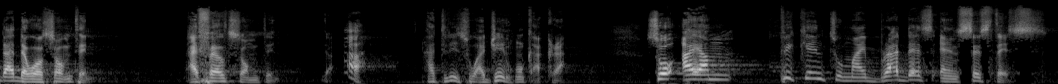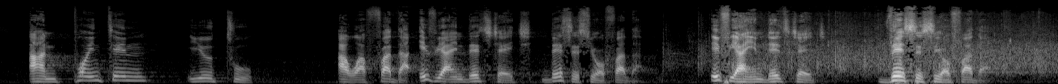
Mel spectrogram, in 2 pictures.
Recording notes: Preached at the Doxa Service 29102023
